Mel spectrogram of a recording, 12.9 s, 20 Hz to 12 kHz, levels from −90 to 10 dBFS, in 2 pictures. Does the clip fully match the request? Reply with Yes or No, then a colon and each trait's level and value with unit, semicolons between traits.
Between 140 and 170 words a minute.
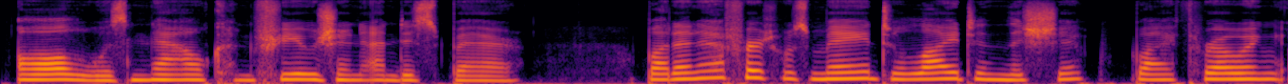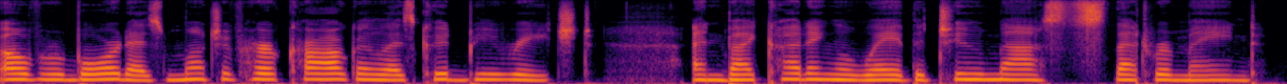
Yes: average, 165 wpm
